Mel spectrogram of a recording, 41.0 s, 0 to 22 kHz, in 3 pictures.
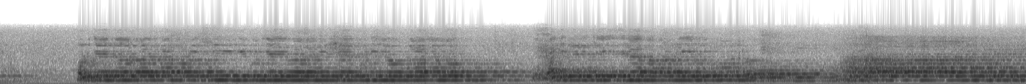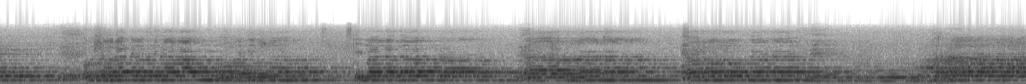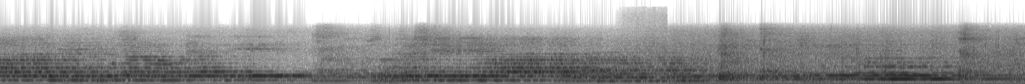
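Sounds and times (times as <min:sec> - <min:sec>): choir chanting long notes: 0:10.0 - 0:17.7, 0:19.5 - 0:30.5, 0:32.2 - 0:41.0
steady low drone note: 0:35.6 - 0:41.0.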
